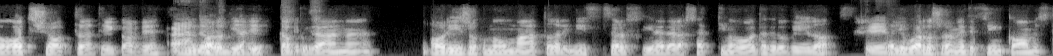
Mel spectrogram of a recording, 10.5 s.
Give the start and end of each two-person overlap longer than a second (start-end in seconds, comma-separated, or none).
1.9-3.3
